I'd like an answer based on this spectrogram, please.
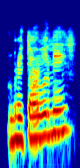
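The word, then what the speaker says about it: Barthelemy: Bartha Bartholomew.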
